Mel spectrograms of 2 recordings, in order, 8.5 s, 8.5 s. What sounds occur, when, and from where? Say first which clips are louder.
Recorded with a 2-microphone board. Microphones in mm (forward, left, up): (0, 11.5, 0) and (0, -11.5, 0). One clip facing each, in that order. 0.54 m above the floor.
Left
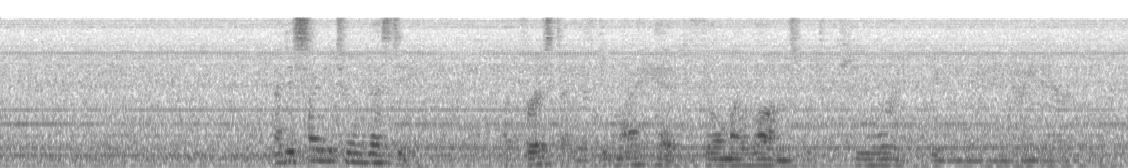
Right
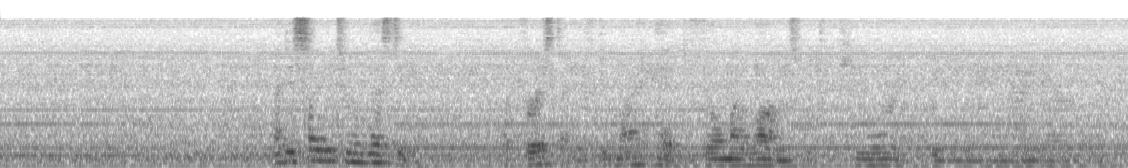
2.0 s a man speaking: right 1 dB; 10° left (ahead or behind), 1.1 m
